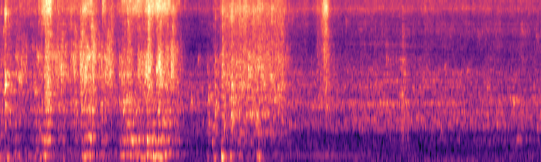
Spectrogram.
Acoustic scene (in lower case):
restroom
